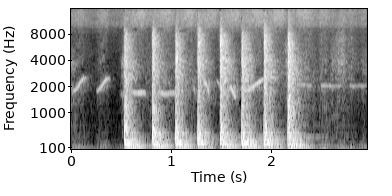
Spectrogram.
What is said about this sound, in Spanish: La puerta estaba cerrada. Y de pronto sonaron aquellos golpes en la puerta.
